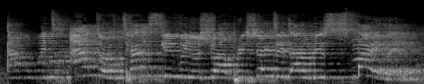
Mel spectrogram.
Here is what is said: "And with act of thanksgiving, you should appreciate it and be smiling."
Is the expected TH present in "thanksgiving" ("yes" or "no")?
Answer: no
